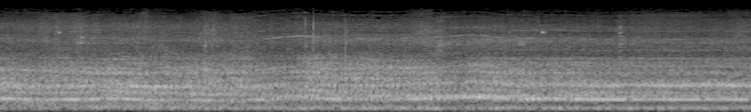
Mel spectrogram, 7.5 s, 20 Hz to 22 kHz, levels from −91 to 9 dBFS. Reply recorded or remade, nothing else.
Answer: recorded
